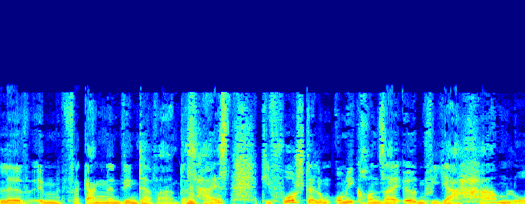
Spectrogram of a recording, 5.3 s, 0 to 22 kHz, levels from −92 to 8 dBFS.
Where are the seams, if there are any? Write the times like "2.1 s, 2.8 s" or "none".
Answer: none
